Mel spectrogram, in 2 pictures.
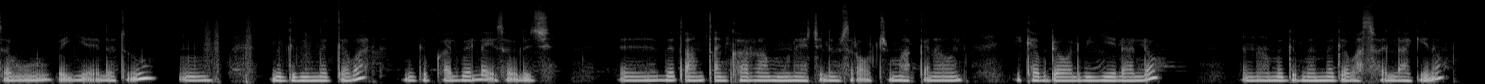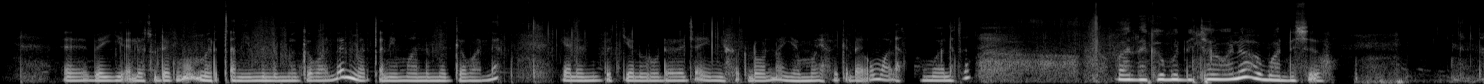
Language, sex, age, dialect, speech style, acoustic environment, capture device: Amharic, female, 25-34, Ethiopia - Addis Ababa, relaxed, music; people talking, mobile / Linux / Chrome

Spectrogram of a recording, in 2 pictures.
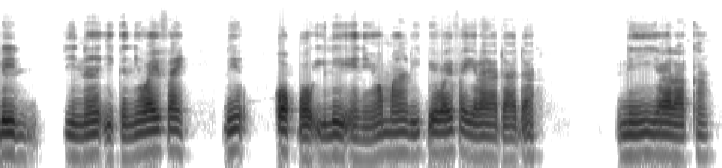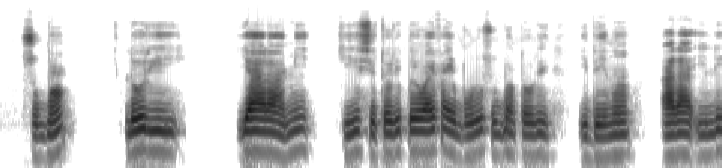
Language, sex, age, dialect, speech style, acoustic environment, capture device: Yoruba, male, 18-24, Nigeria - Ibadan, relaxed; focused, nature, mobile / Linux / Chrome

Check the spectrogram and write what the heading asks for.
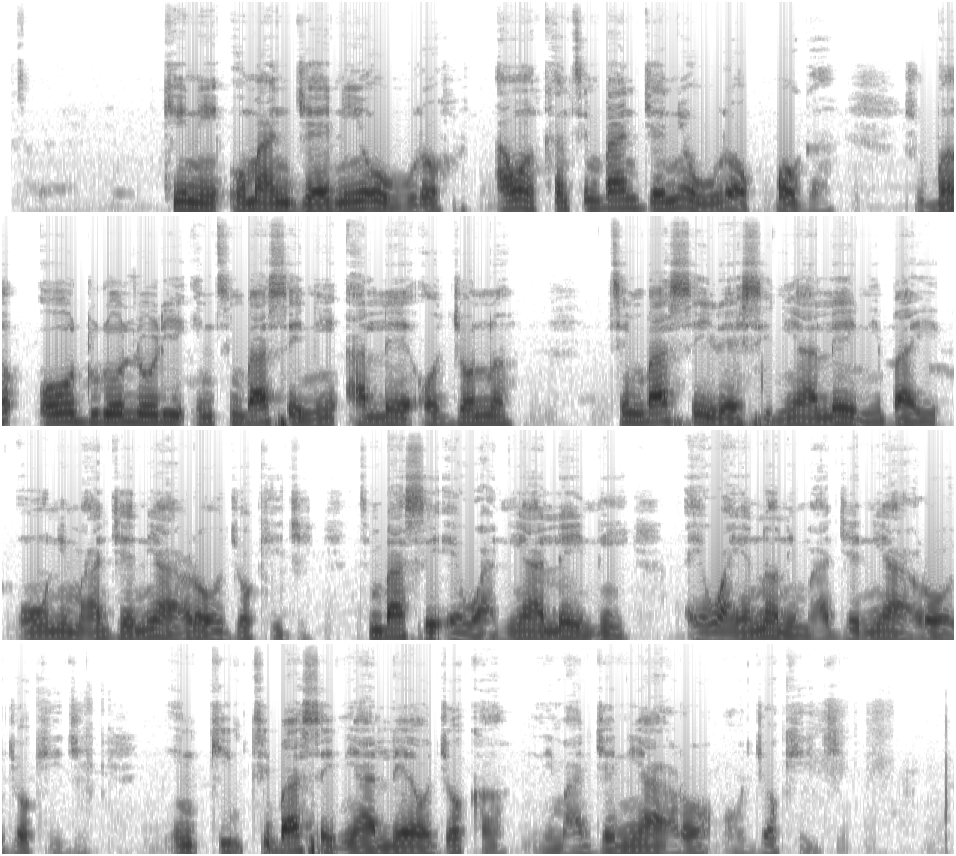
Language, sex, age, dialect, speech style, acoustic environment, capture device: Yoruba, male, 25-34, Nigeria - Lagos Yoruba, nervous, appliances; music; people talking, mobile / Linux / Chrome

